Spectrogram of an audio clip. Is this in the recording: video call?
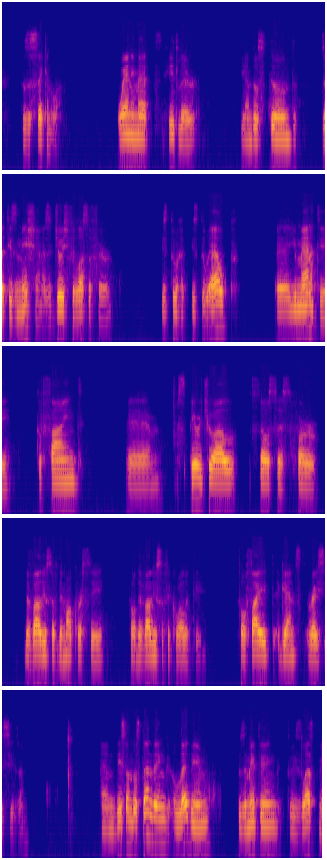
yes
